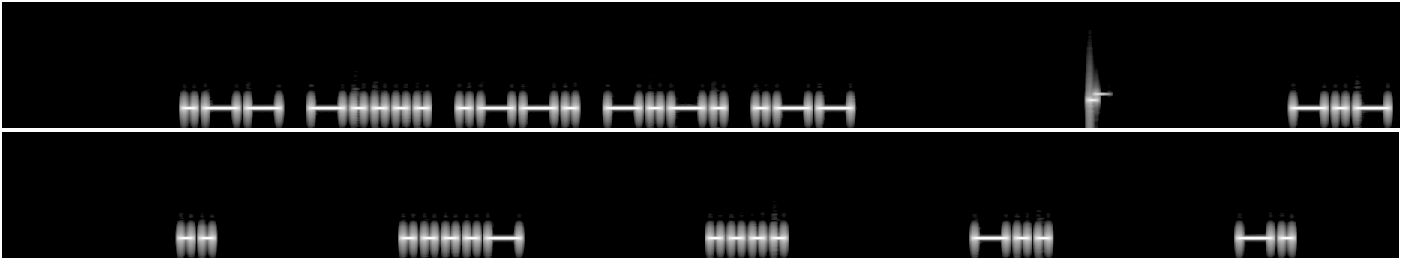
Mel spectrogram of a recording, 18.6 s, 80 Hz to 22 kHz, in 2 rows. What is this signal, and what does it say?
Morse code, heard as a keyed tone, about 17 wpm, spaced as for 8 wpm, 700 Hz. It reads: W6PCW KI4HDN
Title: USA Call Signs - 6x Character Spacing - 17wpm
